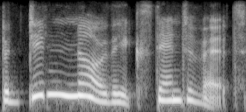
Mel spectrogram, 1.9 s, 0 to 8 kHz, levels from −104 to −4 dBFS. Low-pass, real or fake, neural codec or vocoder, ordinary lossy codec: 7.2 kHz; real; none; Opus, 16 kbps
